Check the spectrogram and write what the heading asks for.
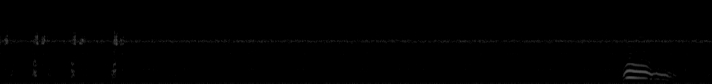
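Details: Calls of a Eurasian eagle-owl heard near its nest shortly after midnight on 22 February 2013, with the female off the nest: a few soft clicks early on, then one arched, rising-and-falling harmonic call near the end, against constant high-pitched hiss.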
